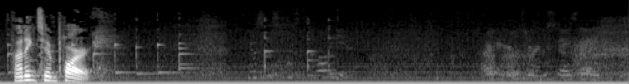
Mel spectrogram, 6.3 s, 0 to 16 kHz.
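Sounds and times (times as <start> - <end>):
cell phone ringtone in church: 0.0 - 3.6
steady low hum: 0.0 - 6.2
speech: 0.2 - 1.1.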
